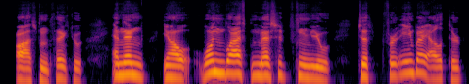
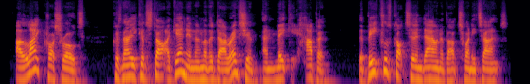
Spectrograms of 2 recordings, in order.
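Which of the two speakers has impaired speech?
The first: cerebral palsy; cerebral palsy from birth asphyxia, whole body including hands.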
